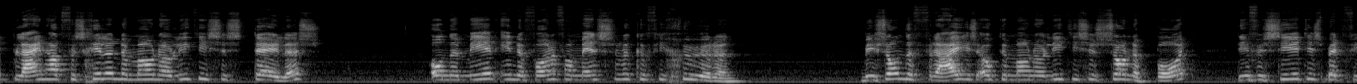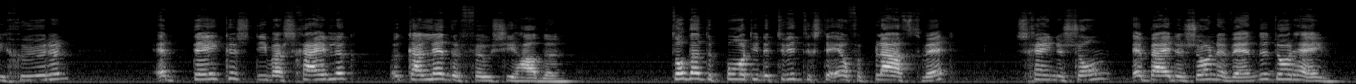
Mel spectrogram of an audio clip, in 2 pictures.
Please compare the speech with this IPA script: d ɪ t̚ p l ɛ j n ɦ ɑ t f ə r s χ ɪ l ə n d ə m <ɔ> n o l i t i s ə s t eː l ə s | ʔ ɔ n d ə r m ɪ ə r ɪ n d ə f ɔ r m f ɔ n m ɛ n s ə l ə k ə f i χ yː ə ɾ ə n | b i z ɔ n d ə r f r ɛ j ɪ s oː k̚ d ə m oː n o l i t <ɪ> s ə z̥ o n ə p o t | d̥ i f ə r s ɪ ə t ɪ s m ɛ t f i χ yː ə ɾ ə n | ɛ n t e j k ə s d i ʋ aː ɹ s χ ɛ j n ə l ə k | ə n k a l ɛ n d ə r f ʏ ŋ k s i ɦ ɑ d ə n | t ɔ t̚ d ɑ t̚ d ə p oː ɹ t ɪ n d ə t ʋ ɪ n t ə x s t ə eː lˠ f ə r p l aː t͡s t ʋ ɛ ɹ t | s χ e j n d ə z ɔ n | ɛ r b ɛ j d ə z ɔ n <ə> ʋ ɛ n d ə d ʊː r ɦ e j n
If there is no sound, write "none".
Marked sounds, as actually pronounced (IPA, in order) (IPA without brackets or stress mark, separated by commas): o, i, ə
